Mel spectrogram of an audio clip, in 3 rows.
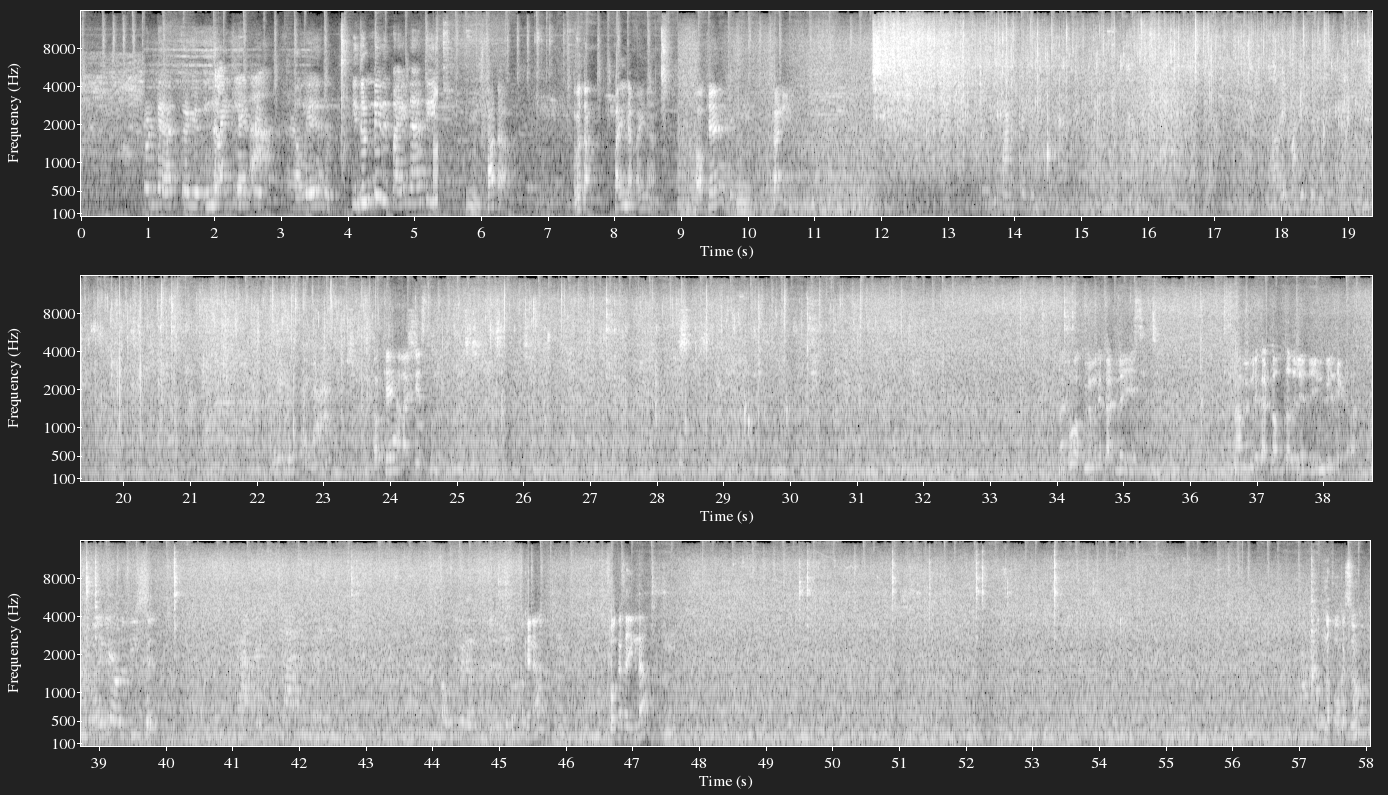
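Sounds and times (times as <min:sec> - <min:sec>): low steady hum: 0:00.0 - 0:58.0
food sizzling and crackling: 0:09.8 - 0:58.0
onions sizzling in hot oil: 0:11.9 - 0:33.5
sharp ticks: 0:50.8 - 0:54.3.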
